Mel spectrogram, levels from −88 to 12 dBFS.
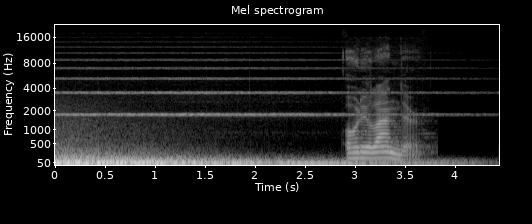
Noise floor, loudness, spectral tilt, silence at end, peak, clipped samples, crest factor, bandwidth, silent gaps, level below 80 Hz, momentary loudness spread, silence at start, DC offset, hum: -46 dBFS; -25 LUFS; -6 dB/octave; 0.5 s; -4 dBFS; under 0.1%; 14 dB; 11 kHz; none; -20 dBFS; 15 LU; 0 s; under 0.1%; none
